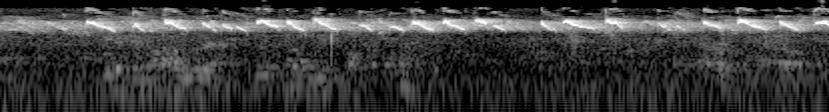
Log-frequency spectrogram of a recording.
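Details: Oriental white-eye colony chorus, played to get birds to open their beaks and sing more: rapid, overlapping high chirps and short descending twitters, nearly continuous with brief gaps, no other sounds.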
